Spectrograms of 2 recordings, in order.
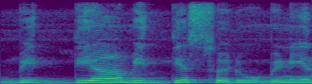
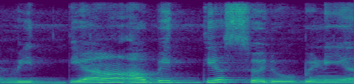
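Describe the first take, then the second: First: The words are run together as one. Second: The words are kept separate, avidya fully sounded. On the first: The speaker calls it wrong. "എന്നല്ല" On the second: The speaker calls it right. "എന്നാണ് ഉച്ചരിക്കേണ്ടത്"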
